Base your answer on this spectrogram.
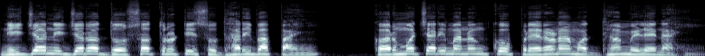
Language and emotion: Odia, neutral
